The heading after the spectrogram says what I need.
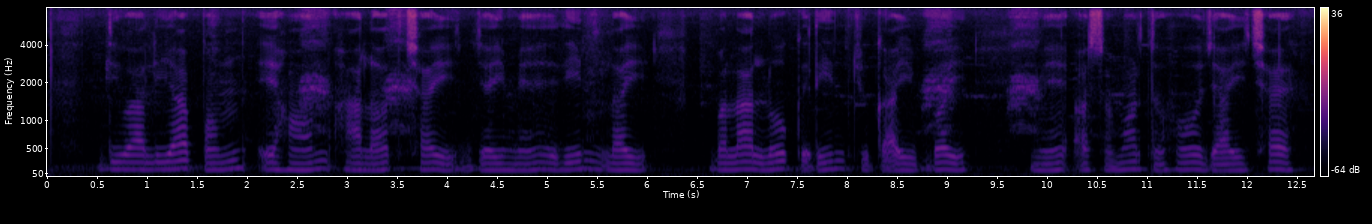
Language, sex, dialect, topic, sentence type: Maithili, male, Bajjika, banking, statement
